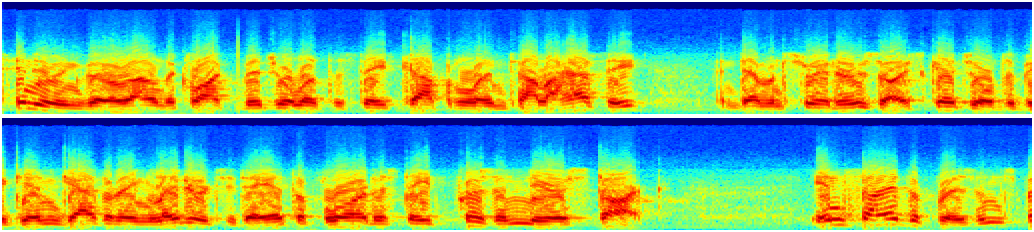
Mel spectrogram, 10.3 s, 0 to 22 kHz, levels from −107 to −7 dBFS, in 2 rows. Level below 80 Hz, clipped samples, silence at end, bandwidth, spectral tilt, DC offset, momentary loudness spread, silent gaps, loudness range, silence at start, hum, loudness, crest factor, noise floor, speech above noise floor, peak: -58 dBFS; under 0.1%; 0.1 s; 6.8 kHz; -6 dB/octave; under 0.1%; 4 LU; none; 2 LU; 0 s; none; -14 LUFS; 12 dB; -41 dBFS; 27 dB; -2 dBFS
